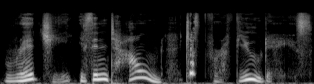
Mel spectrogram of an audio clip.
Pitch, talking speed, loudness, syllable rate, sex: 180 Hz, 170 wpm, -18 LUFS, 3.6 syllables/s, female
